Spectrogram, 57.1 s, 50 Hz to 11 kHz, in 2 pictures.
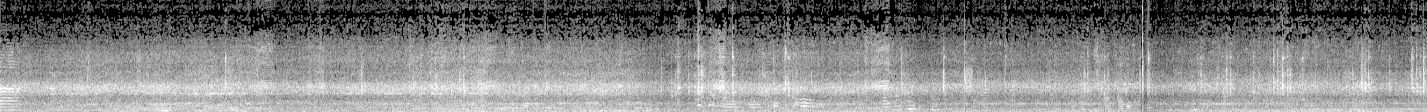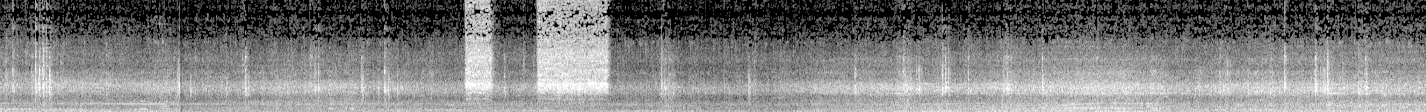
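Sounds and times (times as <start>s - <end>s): bus engine whine: 0.0s - 57.0s
short bursts of hiss: 37.8s - 38.5s, 39.3s - 40.8s.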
